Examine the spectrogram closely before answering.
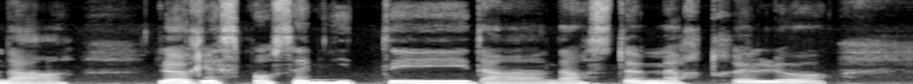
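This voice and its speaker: A woman with a Quebec accent, medium-pitched with a dark, mellow tone, very slow, on a very clean recording with a silent background. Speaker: book reviewer. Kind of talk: book review vlog. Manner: casual, with frequent hesitations.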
